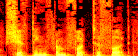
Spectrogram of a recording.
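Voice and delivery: ordinary delivery, nothing marked

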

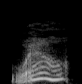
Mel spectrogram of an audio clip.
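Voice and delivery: high surprised drawn-out "Well". A narrator's reading. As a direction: sound caught off guard. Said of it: "Tim said, surprised".

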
